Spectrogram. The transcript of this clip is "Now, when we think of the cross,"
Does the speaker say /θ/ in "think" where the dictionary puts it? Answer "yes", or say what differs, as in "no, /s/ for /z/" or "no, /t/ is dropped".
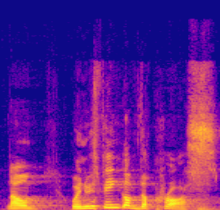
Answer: yes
